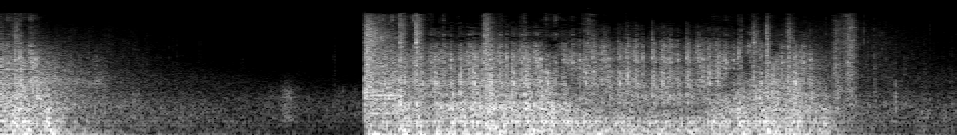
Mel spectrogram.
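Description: Gunfire in PUBG from a cheating player using an aimbot to shoot through a wall: a sudden loud burst of rapid automatic fire starts partway in and continues steadily, following a quieter stretch of fading shots.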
